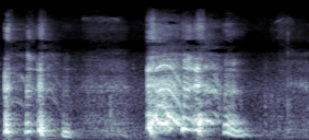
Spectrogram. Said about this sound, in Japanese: まあ、喉がね、まあ、ご覧のように、まだいまいちまだ咳が止まらないんですね。うん、なんでしょうね。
